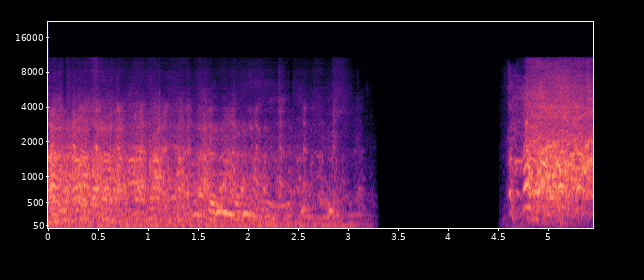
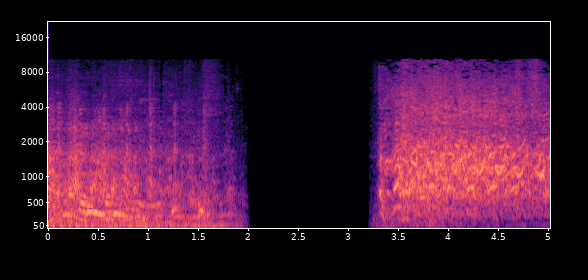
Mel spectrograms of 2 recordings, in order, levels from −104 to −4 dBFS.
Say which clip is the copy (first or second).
first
